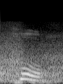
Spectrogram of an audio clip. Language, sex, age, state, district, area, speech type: Marathi, female, 18-30, Maharashtra, Mumbai City, urban, read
